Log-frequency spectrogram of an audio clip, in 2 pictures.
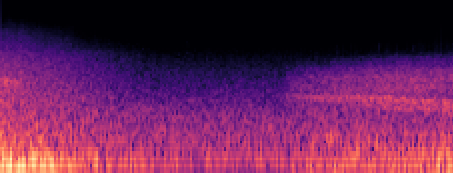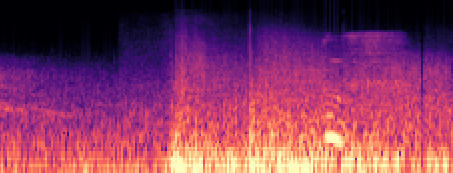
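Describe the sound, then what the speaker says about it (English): A large shell explosion in the Atlantic Fleet naval warfare game, heard as a heavy low boom that bursts in about two-thirds of the way through after a quieter whistling lead-in, followed by rumbling debris and a rising high tone. "that was a big explosion"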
